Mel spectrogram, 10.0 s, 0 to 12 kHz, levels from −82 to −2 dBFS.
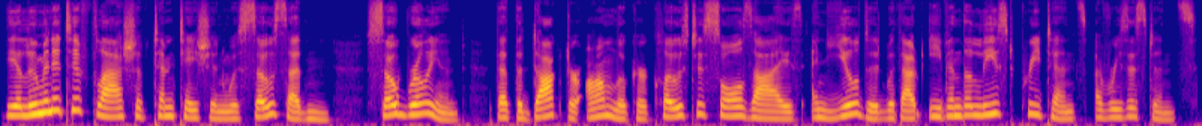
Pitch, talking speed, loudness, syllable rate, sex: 180 Hz, 160 wpm, -20 LUFS, 5.2 syllables/s, female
